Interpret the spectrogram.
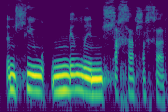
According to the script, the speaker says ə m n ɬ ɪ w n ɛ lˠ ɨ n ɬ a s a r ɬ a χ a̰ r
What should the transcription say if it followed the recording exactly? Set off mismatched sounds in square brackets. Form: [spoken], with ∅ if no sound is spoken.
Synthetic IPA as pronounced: ə [∅] n ɬ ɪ w [m] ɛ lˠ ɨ n ɬ a [χ] a r ɬ a χ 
